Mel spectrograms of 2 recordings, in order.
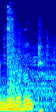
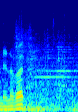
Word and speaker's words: Nunavut: And I personally am not actually old enough to remember when Nunavut, or Nunavut, I usually pronounce it Nunavut, became one of the territories, because it became a territory when I was like...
